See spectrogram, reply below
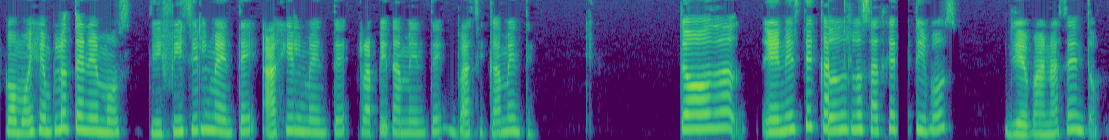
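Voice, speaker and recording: A woman teacher explaining a lesson in a clear, measured way, sometimes restarting a phrase. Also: high voice, no echo. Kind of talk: recorded online lesson. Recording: dry, slightly muffled recording.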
